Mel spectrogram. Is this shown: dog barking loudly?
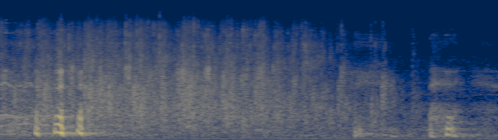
no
